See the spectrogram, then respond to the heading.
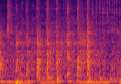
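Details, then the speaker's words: Bicycle rear derailleur, shifting up to an easier gear while pedaling: fast rattly ticking, about eight clicks a second, as the chain hesitates before settling; cable tension off. "Did you hear that took a few ticks? What that means is that what I can do is loosen this barrel adjuster a little bit, which is going to make it a little bit longer."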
